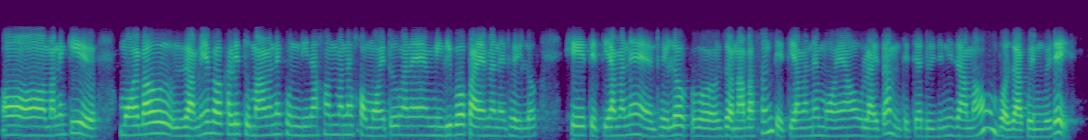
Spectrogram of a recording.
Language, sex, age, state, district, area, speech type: Assamese, female, 45-60, Assam, Charaideo, urban, conversation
